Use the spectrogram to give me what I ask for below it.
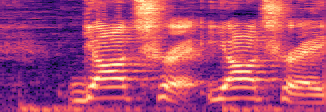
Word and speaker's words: Yatre: No, it's now I'm saying Yater. Oh. It's Yatre, yeah.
